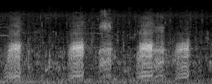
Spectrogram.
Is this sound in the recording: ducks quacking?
yes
